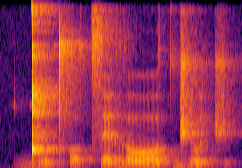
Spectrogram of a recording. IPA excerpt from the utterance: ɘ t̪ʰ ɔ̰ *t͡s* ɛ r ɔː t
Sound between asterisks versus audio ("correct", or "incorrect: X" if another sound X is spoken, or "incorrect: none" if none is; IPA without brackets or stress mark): correct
